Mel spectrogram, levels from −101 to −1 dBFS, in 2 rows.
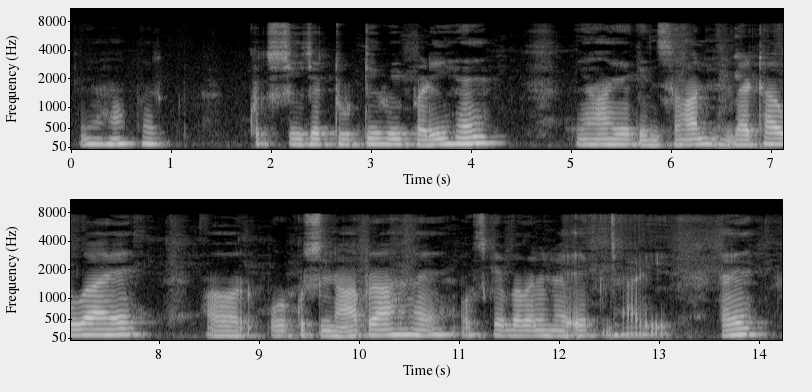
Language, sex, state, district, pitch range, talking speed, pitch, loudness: Hindi, male, Bihar, Gopalganj, 120-135 Hz, 110 wpm, 125 Hz, -33 LUFS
